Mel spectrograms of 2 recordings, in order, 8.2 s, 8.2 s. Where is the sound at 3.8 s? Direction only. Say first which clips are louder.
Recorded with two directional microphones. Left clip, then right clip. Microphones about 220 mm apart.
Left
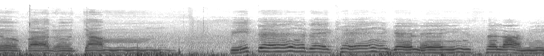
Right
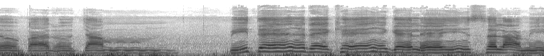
Right 6 dB; 30° right (ahead or behind).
